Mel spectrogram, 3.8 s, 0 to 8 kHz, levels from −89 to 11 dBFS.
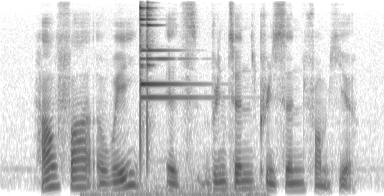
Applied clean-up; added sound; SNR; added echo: none; Chink, clink; -3 dB; none.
